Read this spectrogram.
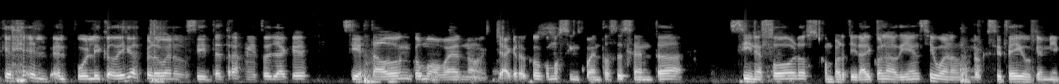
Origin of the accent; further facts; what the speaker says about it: Venezuela; Yo creo que para el venezolano es porque tenemos, creo que, una necesidad profunda de tratar de sanar la herida colectiva que tenemos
